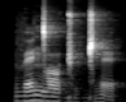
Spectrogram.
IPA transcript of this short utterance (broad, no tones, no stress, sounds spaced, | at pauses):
v æ ŋ͡ǀ ɒː ɡ͡ǁ o ɡ͡ǁ æ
